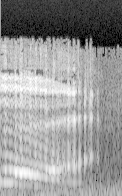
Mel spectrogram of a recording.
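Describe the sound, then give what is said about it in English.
A goat bleats once, a single wavering, quavering cry lasting just over a second, clear, then trailing off into quiet background noise. “Everybody knows I only went into those woods to get back my goat.”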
